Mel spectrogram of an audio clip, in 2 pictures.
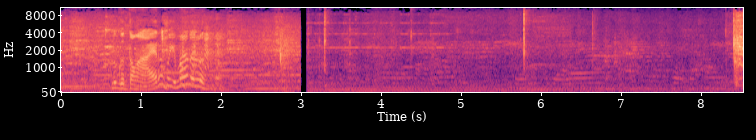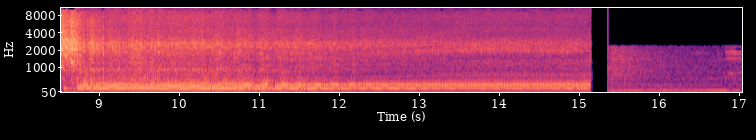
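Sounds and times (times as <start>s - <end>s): motorcycle engine running: 8.4s - 15.2s
low hum: 8.8s - 17.0s.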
